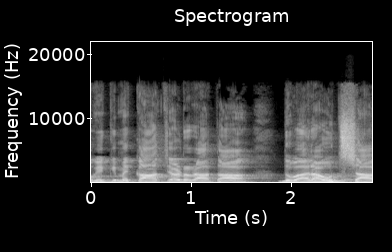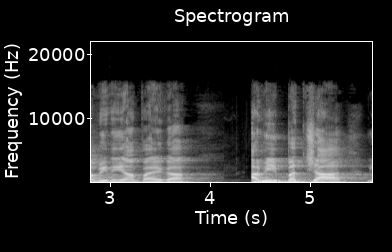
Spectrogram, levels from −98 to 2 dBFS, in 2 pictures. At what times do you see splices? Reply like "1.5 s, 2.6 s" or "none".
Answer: 4.5 s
